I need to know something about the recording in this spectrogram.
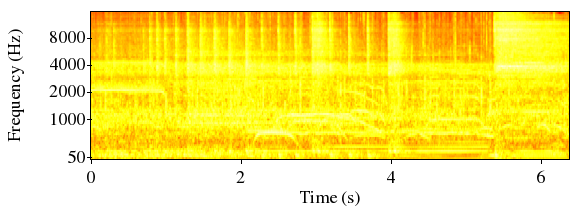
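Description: Live rock band playing through a PA, drums and cymbals driving under held instrument notes, while the crowd whoops and cheers over it. A loud burst of cymbals or crowd noise comes near the end.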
